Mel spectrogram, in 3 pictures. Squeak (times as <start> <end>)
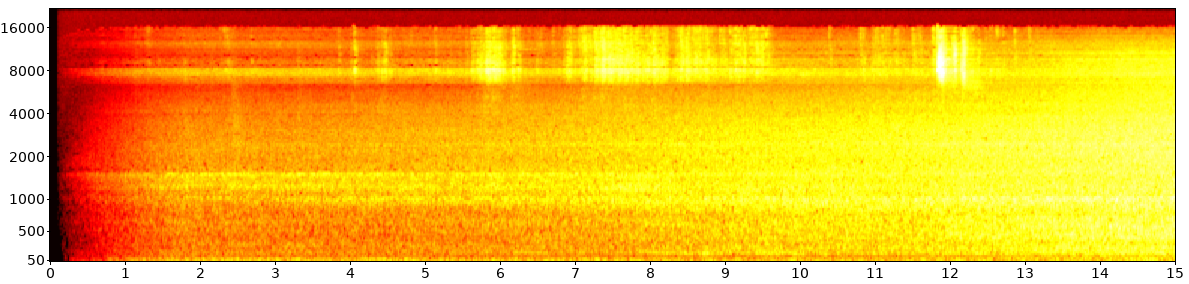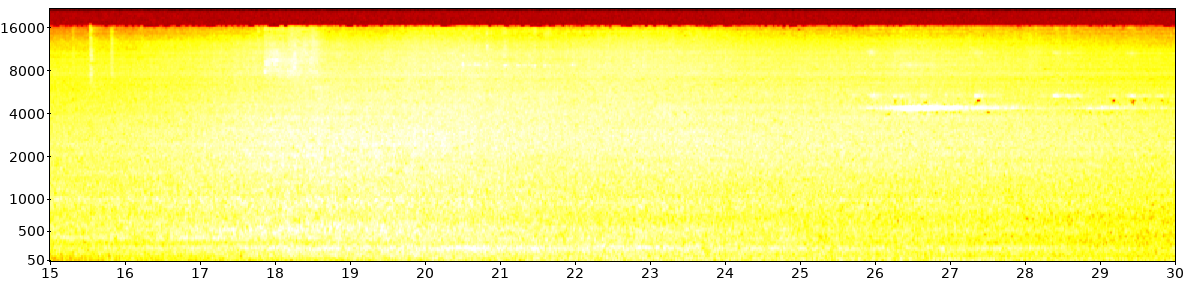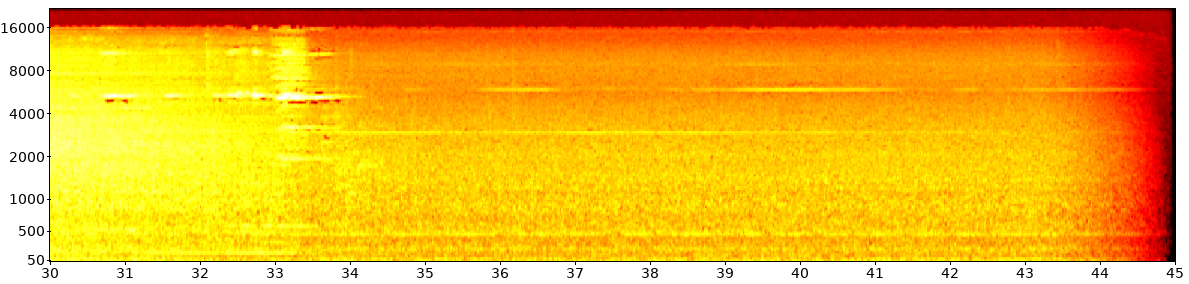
26.0 27.8, 30.7 34.3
